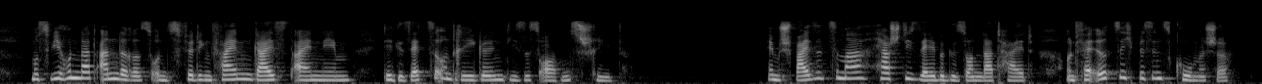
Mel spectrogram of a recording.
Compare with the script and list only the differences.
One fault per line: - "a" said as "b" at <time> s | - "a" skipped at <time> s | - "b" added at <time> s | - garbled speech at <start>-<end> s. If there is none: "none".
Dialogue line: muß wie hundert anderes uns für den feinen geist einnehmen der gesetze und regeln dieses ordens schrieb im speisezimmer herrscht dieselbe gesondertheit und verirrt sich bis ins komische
none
